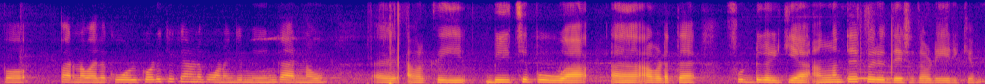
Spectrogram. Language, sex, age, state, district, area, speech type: Malayalam, female, 18-30, Kerala, Thrissur, urban, spontaneous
